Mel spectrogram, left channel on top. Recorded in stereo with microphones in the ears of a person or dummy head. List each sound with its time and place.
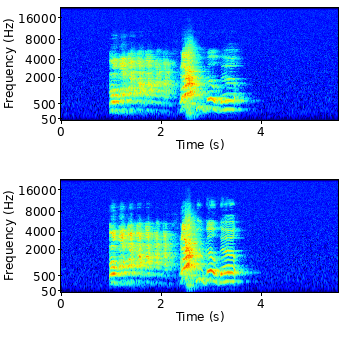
1.0 s laughter: 30° right (ahead or behind), 6 m; by 2.6 s 15° right (ahead or behind), 6 m
2.7 s a child speaking: 60° right (ahead or behind), 0.8 m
